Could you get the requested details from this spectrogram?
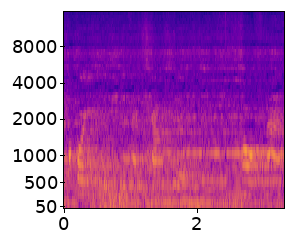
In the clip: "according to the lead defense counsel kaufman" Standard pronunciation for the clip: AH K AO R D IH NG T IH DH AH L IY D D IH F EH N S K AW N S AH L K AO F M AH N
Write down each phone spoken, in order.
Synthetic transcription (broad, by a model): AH K AO R D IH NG T IH DH AH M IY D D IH EH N K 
